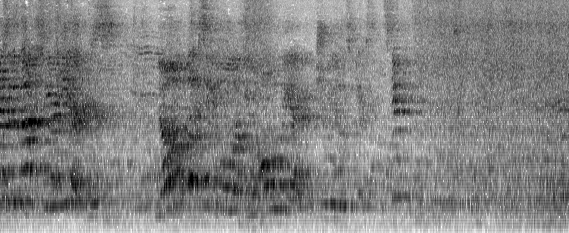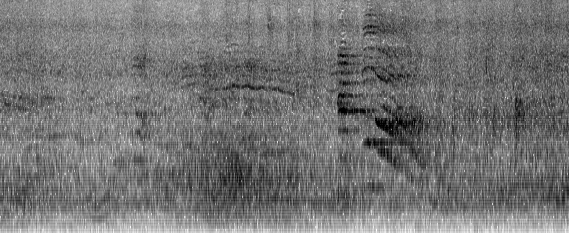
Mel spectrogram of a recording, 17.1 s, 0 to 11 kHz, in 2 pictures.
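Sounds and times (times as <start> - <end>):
audience murmuring in echoing hall: 0.0 - 17.0
water moving in pool: 6.0 - 17.0.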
